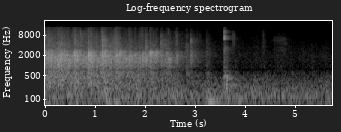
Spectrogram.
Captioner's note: applause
